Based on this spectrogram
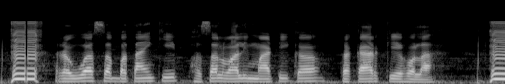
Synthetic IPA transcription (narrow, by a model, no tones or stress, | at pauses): ɾəʊːasəbət̪aẽkipʰəsəlʋalimaːʈikəpɾəkaɾkeɦola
